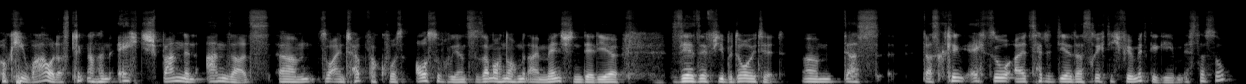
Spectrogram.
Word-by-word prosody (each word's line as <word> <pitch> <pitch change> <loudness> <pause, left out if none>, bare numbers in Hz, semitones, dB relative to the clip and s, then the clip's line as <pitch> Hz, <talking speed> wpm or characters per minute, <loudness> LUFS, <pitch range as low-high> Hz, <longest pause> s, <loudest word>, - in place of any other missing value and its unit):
Okay, - - +2
wow, - - +3
das - - -4
klingt - - -2
nach 140 -3 -2
'nem 130 +1 0
echt 165 -2 -1
spannenden 135 -5 +2
Ansatz, 135 -4 -1
ähm, 125 -1 0
so 140 +3 -2
einen 120 -3 -3
Töpferkurs 125 -6 -3
auszuprobieren, 120 -8 0
zusammen 125 +5 +1
auch 135 - +3
noch 135 -3 +2
mit 130 +1 0
einem 110 0 -1
Menschen, 130 -2 +3
der 115 -2 +3
dir 115 0 +4 0.5
sehr, 140 +6 +6
sehr 135 0 +2
viel 130 -1 +1
bedeutet. 135 +2 0
Ähm, 125 -1 -1
das, 130 - -4
äh - - -20 0.3
das - - -3
klingt 165 -3 +2
echt 155 - -4
so, 155 -1 +3
als 130 +1 -2
hätte 135 -4 -5
dir 130 +1 +2
das 125 +1 -3
richtig 145 -3 -4
viel 130 - +2
mitgegeben. 105 - -4
Ist - - -13
das 150 -1 -5
so? 205 +5 -7
130 Hz, 205 wpm, -22 LUFS, 120-145 Hz, 0.5 s, sehr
